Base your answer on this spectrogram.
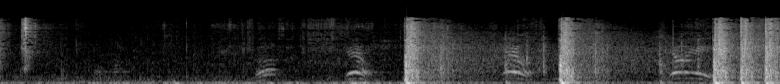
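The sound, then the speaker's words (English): A volley of gunshots fired in a street in honour of a dead INLA member: several sharp, loud cracks, spaced unevenly and then in quicker succession, with voices murmuring between them. “here is the sound of a volley of shots being fired in honour of a dead INLA member.”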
